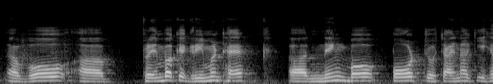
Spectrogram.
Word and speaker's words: Ningbo: سی pack کے لیے۔ NINGBO۔ میں نے آج ننگبو، اچھا میں آج کیانی صاحب میں بتا رہا ہوں صرف سپیلنگ نہیں، میں نے آج میٹنگ سے پہلے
